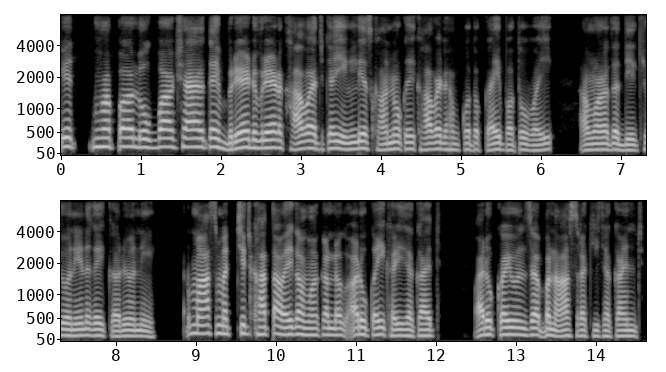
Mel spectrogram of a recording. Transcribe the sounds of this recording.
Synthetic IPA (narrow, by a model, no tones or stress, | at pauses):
eː | ʋʊɦãːpɐɾloːk̚baːkʃaːjd̪̚kɐĩːbɾeːɖbɾeːɖkʰaːʋət͡ʃʰkɐiɪ̃ŋɡliːskʰaːnõkɐikʰaːʋət͡ʃɦɐmkot̪okɐipɐt̪obʱɐiː | ɐ̰ʋãt̪̬ɐd̪eːkʰijonĩnɐkɐikɐɾijonĩː | ɐɾmaːsmɐtːt͡ʃʰɪt͡ʃkʰaːt̪aɦoeːɡaʋãkaloɐ̰ɽukɐikʰɐɽisɐkaːt͡ʃʰ | ɐ̰ɽukɐiʊns̬ebɐnaːsɾɐkʰisɐkaːɪnt͡ʃ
